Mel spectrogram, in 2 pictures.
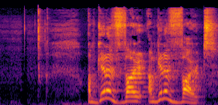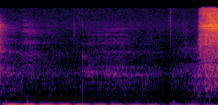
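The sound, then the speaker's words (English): A voice imitates a ticking clock to suggest a brain ticking while thinking, first with a short hummed, sing-song bit, then a steady run of soft, evenly spaced mouth clicks ticking along. “See the brain ticking.”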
